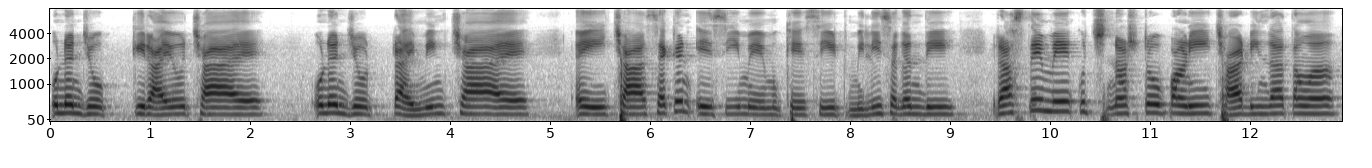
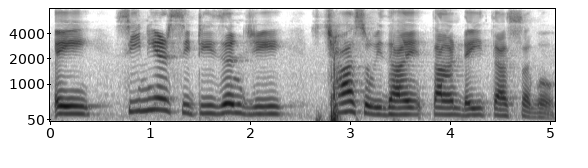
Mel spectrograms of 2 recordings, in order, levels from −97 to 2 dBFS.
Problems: background sounds at intervals, echo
